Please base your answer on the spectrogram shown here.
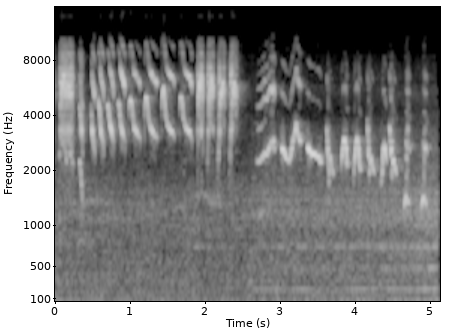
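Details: Oriental magpie-robin (kacer), Indonesian songbird of gardens, fields and forest; fast series of buzzy down-slurred notes followed by wavering whistles and a run of short descending chirps.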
